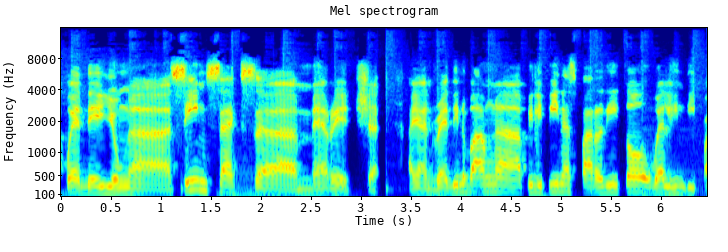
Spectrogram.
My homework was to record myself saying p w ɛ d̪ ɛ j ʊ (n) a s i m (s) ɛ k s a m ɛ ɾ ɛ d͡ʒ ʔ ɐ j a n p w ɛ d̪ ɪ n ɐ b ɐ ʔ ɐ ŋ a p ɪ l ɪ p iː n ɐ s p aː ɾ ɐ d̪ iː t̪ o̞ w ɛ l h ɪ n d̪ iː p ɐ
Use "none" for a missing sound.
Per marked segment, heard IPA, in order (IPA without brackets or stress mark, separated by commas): ŋ, s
